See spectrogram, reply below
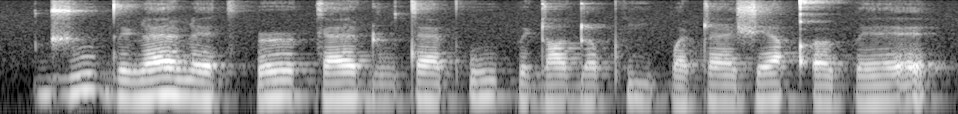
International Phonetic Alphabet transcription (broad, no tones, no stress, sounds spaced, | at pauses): d͡ʒ u d̪ ɪ ɳ æ ɳ ɛ t͡sʼ ə˞ k æ ɖ u t æ pʼ u p ɪ ɖ ɑ ɖ ʌ pʼ i p ʌ ʈ æ ʃ ɛ qʼ u p ɛ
